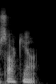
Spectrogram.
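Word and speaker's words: sak yant: One, you can get a yaksan, which is yaksan or sakyan? – Sakyan. – I knew I said it wrong.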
